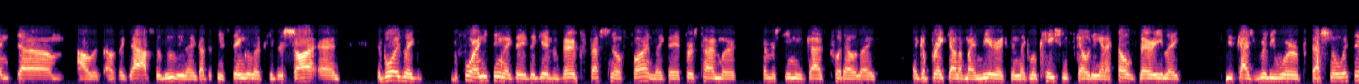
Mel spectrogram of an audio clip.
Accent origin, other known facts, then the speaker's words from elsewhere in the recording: Kelowna, British Columbia, Canada; moved away as an adult; now in Calgary, Canada; when I was 18 and I was growing up in Kelowna, I decided that once I graduated, that Calgary was my spot to be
